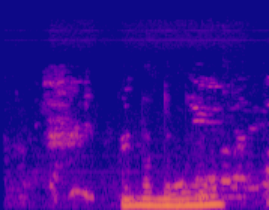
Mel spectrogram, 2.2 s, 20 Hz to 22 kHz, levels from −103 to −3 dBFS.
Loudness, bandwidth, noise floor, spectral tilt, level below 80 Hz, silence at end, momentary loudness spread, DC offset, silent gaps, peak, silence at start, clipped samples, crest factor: -42 LUFS; 5.4 kHz; -60 dBFS; -9 dB/octave; -74 dBFS; 0 s; 18 LU; under 0.1%; none; -30 dBFS; 0.4 s; under 0.1%; 14 dB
